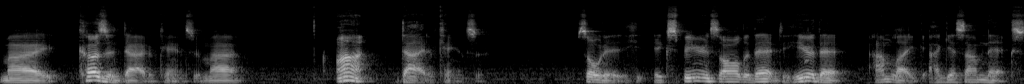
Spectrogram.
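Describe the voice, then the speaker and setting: With an American accent, a man speaks fairly slowly in a fairly low pitch, his voice showing very wide pitch swings, big swings in loudness and long, frequent pauses. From Jamaica (raised by missionary parents), Detroit. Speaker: motivational speaker, author and college professor. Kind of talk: interview, testimony. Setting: livestreamed talk show.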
